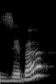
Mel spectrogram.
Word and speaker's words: Ziba: Our next speaker is Ziba. Did I pronounce that correctly? It's Ziba, but it's okay.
